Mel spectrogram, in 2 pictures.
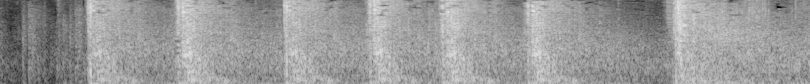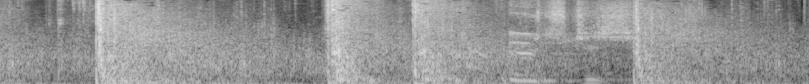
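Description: Gunshots from a revolver crack in a quick series.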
